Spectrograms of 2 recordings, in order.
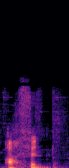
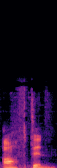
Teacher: they kind of leave out the strong T sound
